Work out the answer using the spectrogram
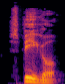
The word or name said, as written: spigo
